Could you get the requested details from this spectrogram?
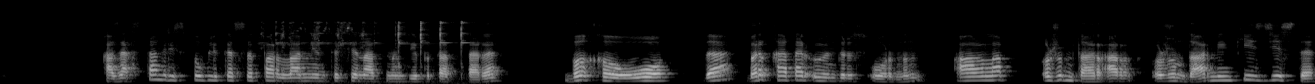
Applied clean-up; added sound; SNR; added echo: none; Cutlery, silverware / Dishes, pots, and pans; 14 dB; reverberation time 0.2 s.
